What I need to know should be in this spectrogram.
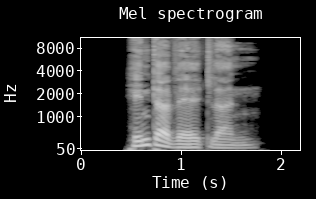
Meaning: dative plural of Hinterwäldler
- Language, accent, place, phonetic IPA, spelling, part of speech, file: German, Germany, Berlin, [ˈhɪntɐˌvɛltlɐn], Hinterwäldlern, noun, De-Hinterwäldlern.ogg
